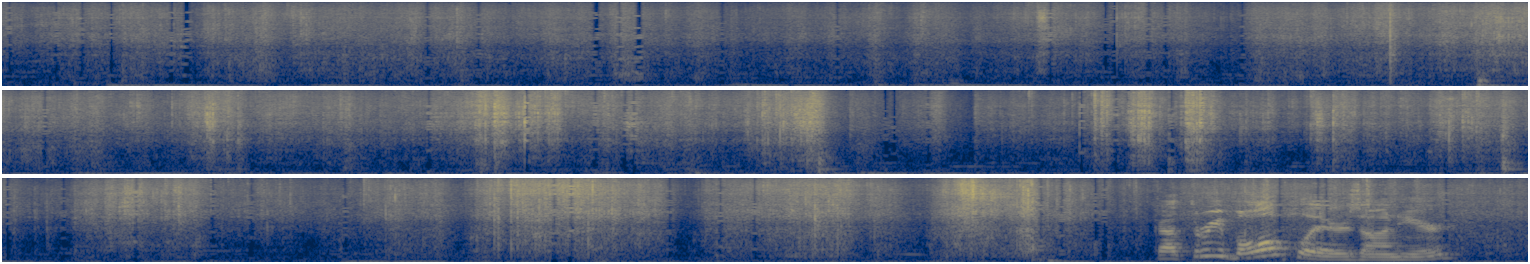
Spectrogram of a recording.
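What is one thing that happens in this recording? Plastic bubble wrap crinkles and rustles as hands handle it.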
